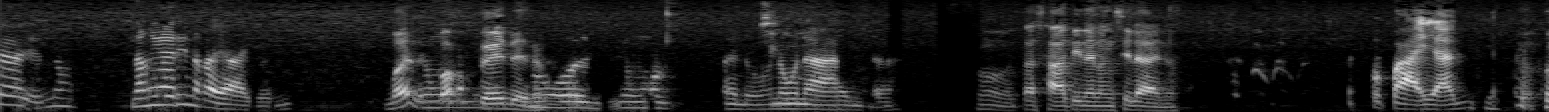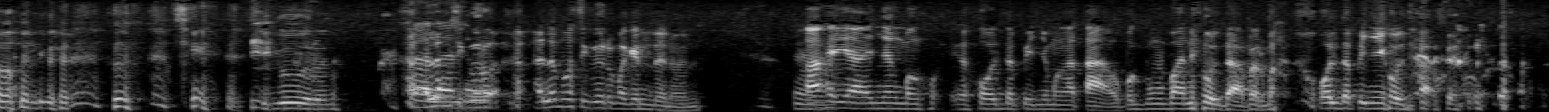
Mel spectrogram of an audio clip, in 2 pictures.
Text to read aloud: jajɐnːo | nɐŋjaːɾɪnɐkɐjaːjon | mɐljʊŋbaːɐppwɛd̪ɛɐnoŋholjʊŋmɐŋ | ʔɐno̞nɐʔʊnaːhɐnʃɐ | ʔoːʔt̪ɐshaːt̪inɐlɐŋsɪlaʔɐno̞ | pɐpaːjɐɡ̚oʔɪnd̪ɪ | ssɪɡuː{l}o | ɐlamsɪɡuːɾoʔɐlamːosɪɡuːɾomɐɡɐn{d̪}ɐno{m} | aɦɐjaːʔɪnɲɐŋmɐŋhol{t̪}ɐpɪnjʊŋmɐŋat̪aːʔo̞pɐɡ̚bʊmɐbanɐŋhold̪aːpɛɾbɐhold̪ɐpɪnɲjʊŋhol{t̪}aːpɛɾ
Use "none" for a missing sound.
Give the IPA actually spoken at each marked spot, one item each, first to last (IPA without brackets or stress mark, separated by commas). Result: ɾ, d̪, n, d̪, d̪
